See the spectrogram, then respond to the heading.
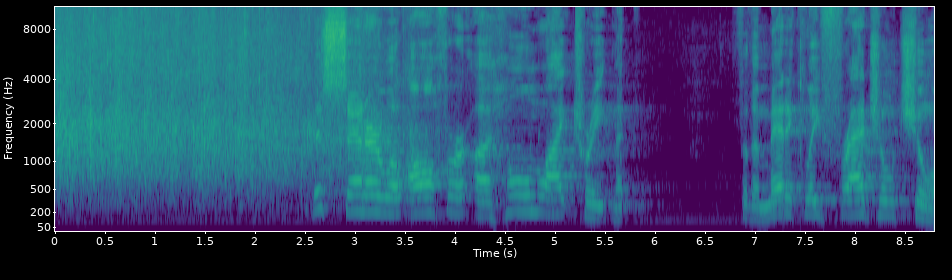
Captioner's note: applause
